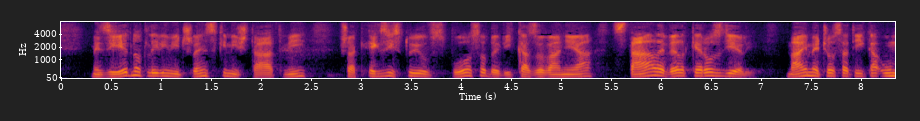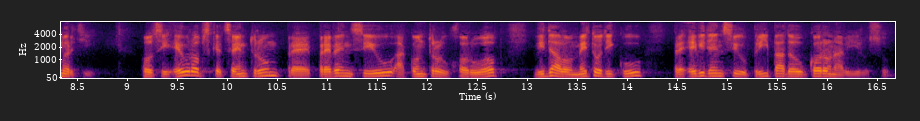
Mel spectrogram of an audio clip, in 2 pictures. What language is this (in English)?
Slovak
